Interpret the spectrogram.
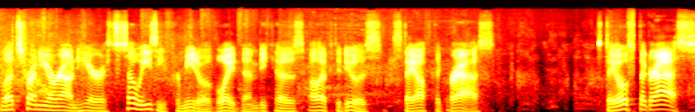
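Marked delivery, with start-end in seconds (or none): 6.0-7.0 bad Scottish accent, pitched up. While steering characters away from mines, quoting a line in a bad Groundskeeper Willie accent. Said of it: "My Willy is not particularly good accent".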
